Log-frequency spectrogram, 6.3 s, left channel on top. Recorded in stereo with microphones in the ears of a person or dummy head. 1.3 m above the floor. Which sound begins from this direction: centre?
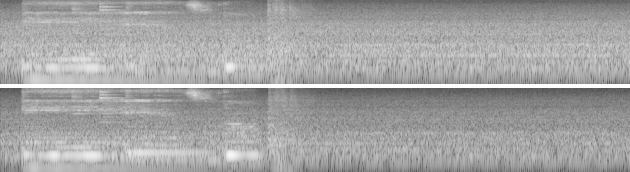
A guitar, at 0.2 s.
